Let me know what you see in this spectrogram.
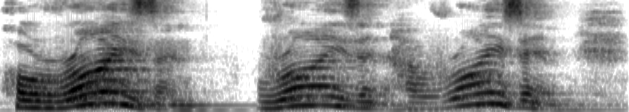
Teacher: in this word horizon, rise should be given more volume. Sorry, including the I.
